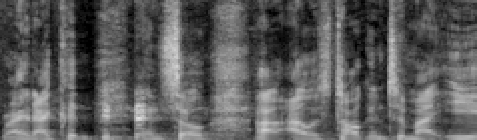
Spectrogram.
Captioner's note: laughs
